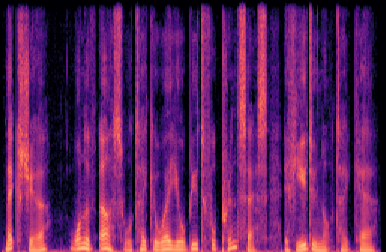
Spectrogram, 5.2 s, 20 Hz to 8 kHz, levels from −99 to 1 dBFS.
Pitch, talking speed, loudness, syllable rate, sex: 115 Hz, 200 wpm, -21 LUFS, 5.0 syllables/s, male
